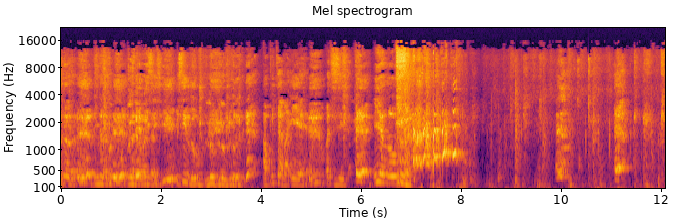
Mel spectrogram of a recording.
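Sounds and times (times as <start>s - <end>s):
young men laughing: 0.0s - 9.0s.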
